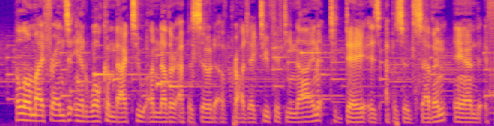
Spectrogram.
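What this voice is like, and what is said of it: Slightly sick voice from a cold. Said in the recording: “I sound a little sick ... I'm dealing with a little bit of a cold”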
